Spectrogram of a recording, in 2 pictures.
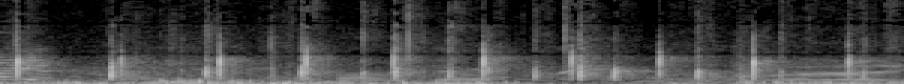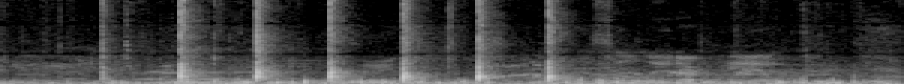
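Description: Scattered hand-clapping from a small group of spectators, several claps a second and uneven, with voices calling out underneath.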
